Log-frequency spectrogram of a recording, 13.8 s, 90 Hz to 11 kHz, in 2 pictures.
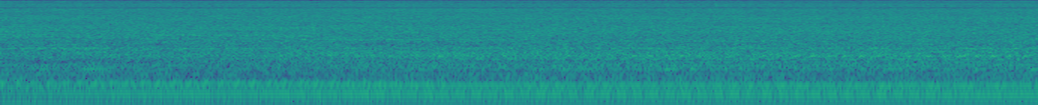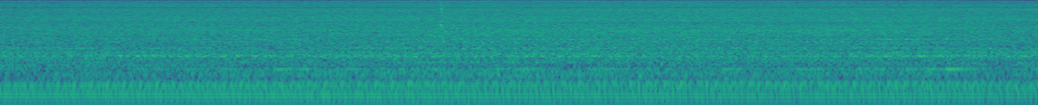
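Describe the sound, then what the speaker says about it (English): A 2012 Aston Martin V8 Vantage idles just after a cold start, a steady, even low rumble with constant drone, unbroken and close throughout, with no talk. "Quiet engine, runs phenomenally."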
